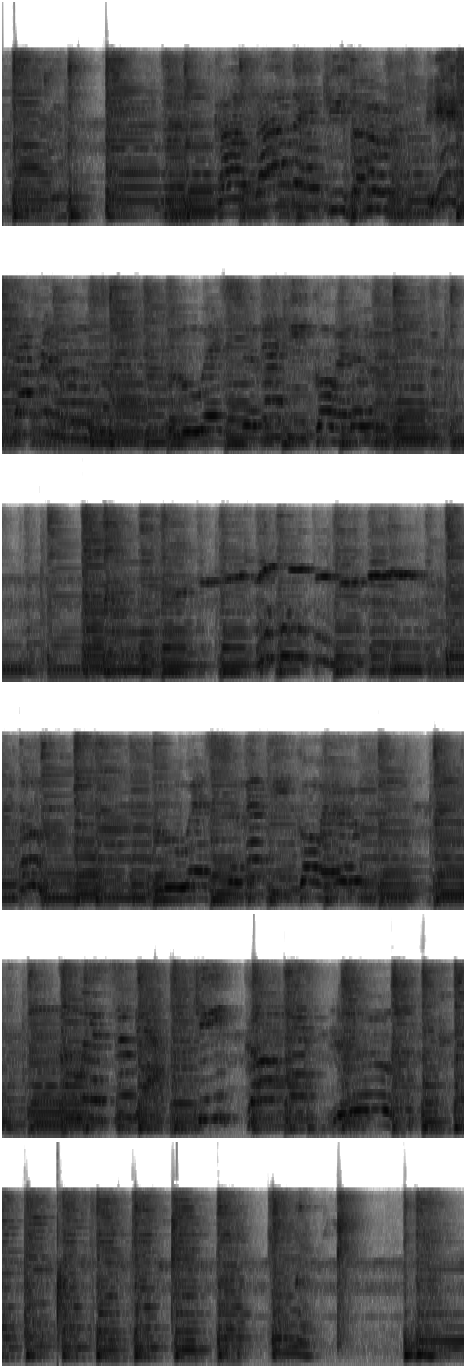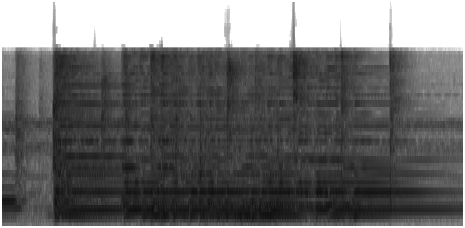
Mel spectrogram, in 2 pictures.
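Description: Ovation Super Adamas acoustic guitar played solo: single-note lead lines, turning in the second half to a run of short, choppy picked strokes, then ringing strummed chords near the end.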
